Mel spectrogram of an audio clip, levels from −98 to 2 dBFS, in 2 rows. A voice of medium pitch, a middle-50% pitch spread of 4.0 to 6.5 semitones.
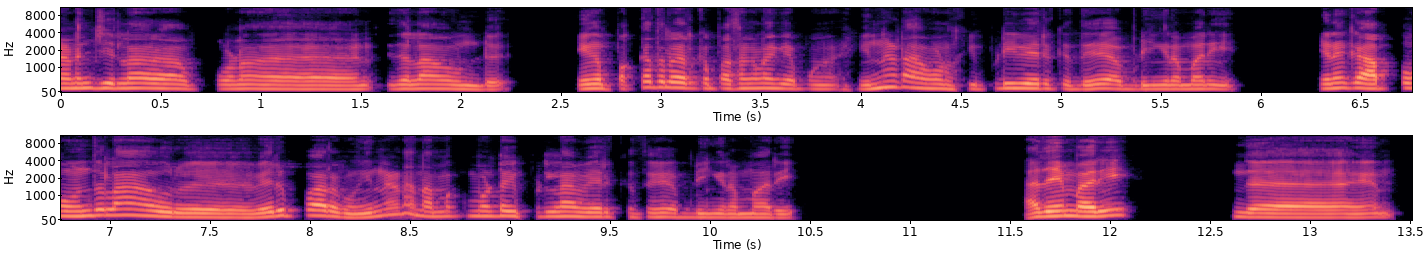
No: medium, 175 Hz; average, 3.4 semitones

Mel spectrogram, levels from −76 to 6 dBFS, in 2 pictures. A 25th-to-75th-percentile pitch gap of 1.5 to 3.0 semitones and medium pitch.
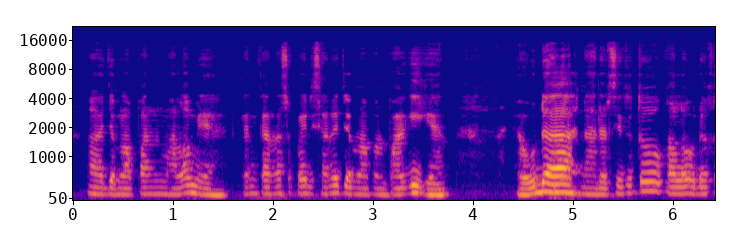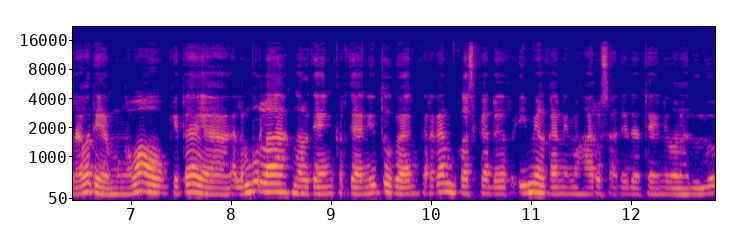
Yes: narrow, 2.5 semitones; medium, 155 Hz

